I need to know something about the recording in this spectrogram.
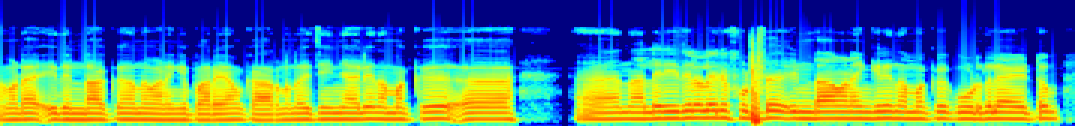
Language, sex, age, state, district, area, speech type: Malayalam, male, 30-45, Kerala, Kozhikode, urban, spontaneous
